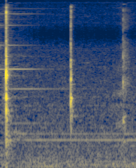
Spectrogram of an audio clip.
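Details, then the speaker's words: Taco-controlled heating system, thermostat jumped with a jumper wire: three crisp clicks less than a second apart, no buzz or chatter, as the relay pulls in to start the circulator pump; normal relay clicking at startup. "the relay fires up the circulating pump and then uh let's see thermostat safety switches circulator the circulation pump runs for a few minutes or a few seconds or a minute and then my heating elements should energize"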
